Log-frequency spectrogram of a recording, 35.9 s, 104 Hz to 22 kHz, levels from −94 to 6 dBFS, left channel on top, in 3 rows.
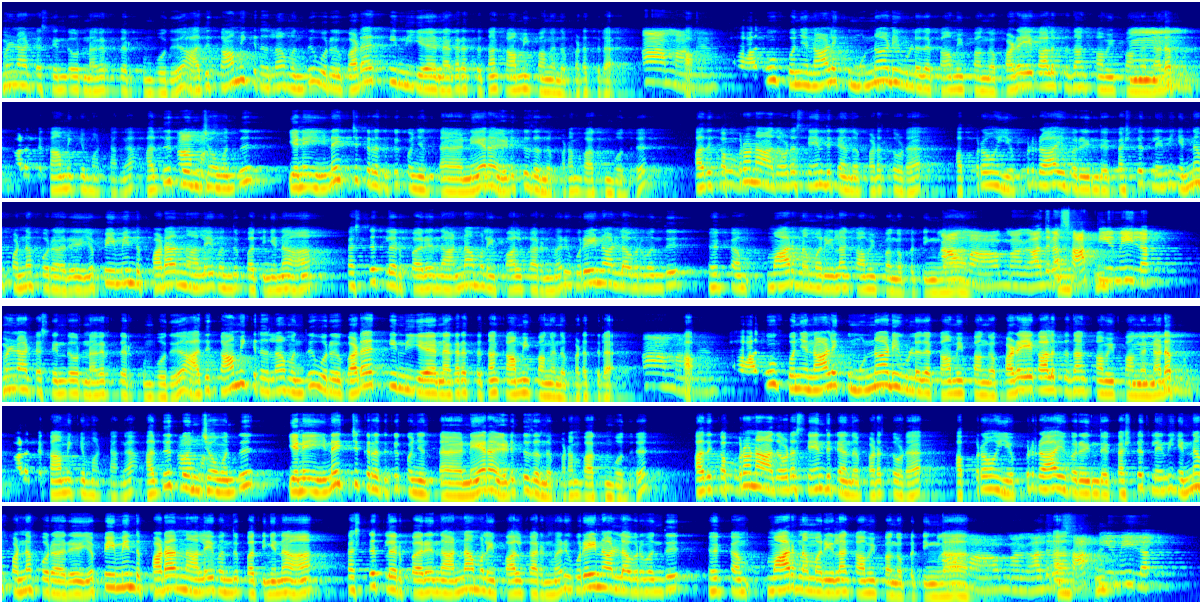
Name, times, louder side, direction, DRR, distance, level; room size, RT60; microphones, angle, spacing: voice 1, 0.0-6.1 6.8-6.9 7.4-11.7 12.1-14.5 14.8-18.4 18.9-21.2 21.5-27.1 27.4-30.7 31.0-33.6 34.5-35.0, right 4 dB, 50° right, 14 dB, 0.8 m, -25 dB
voice 2, 6.4-7.1 11.3-11.9 13.7-14.0 19.1-19.4 33.3-35.4, left 5 dB, 85° left, 8 dB, 1.6 m, -27 dB
19.5 x 12.5 x 5.9 m, 0.91 s
head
